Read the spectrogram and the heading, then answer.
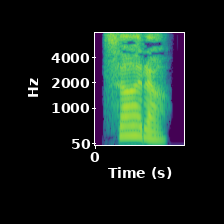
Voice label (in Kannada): "ಸಾರ", Kannada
